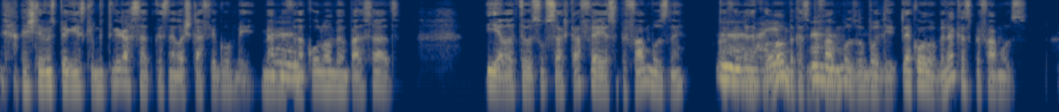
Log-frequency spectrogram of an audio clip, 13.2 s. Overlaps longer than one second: present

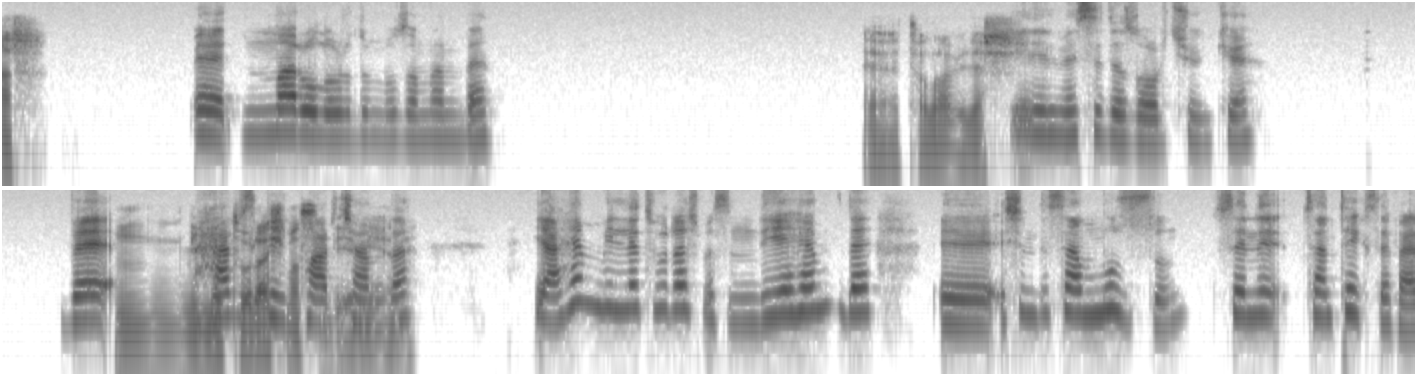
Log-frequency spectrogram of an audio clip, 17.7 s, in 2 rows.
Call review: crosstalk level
present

